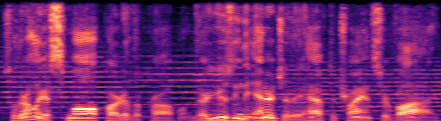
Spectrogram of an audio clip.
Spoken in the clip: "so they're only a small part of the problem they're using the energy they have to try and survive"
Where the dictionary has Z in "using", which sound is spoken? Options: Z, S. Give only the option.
Z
